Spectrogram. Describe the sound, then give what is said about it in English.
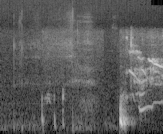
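A single loud cat meow rises sharply near the end, preceded by a few soft, faint tapping sounds; the meow is drawn-out with a wavering pitch. “This is better than a tig meow.”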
